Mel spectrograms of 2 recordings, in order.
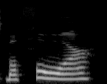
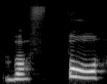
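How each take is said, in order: First: Said in the usual way. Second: BEFORE said loud and drawn out on the last syllable; emphatic BEFORE. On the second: Real, not acted. Host warning the couple to act first, loud emphatic BEFORE. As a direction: punch and stretch the word BEFORE.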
